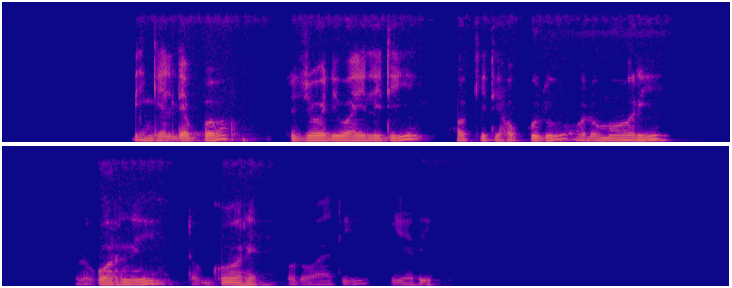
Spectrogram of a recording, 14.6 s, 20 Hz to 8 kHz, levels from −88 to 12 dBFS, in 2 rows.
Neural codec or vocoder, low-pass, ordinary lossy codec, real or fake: none; 7.2 kHz; Opus, 64 kbps; real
